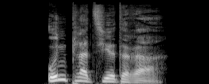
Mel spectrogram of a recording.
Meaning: inflection of unplatziert: 1. strong/mixed nominative masculine singular comparative degree 2. strong genitive/dative feminine singular comparative degree 3. strong genitive plural comparative degree
- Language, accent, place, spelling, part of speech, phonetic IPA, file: German, Germany, Berlin, unplatzierterer, adjective, [ˈʊnplaˌt͡siːɐ̯təʁɐ], De-unplatzierterer.ogg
